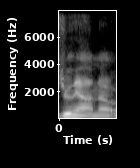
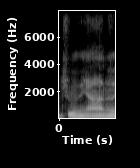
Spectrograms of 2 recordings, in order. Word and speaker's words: Giuliano: Uh Julian Mendoza, his name is Juliano. It's Juliano, not Juliano. You spelled spelled without a J.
